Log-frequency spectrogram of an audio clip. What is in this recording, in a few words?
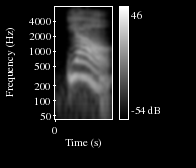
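"yao4", Mandarin Chinese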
